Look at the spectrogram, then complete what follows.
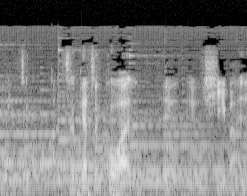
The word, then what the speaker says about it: Quetzalcoatl: actually be the word Quetzalcoatl or the name Quetzalcoatl. So Quetzalcoatl and Shiva, and that actually is how you pronounce the I actually majored in Mesoamerican archaeology.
